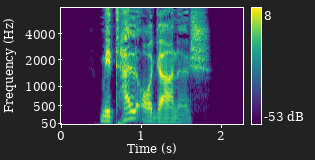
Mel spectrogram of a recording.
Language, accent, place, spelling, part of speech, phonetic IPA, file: German, Germany, Berlin, metallorganisch, adjective, [meˈtalʔɔʁˌɡaːnɪʃ], De-metallorganisch.ogg
- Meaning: organometallic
